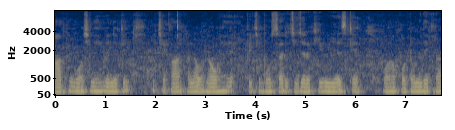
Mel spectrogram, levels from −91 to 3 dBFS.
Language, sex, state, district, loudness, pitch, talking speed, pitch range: Marathi, male, Maharashtra, Sindhudurg, -31 LUFS, 115 Hz, 165 wpm, 110-115 Hz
